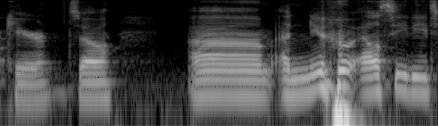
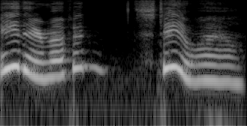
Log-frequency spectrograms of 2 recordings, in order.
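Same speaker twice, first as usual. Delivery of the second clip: put-on, very high-pitched girlish voice. Voicing Alec as she greets the speaker in the game: Alec character voice. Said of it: "I don't know why I gave her that voice".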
